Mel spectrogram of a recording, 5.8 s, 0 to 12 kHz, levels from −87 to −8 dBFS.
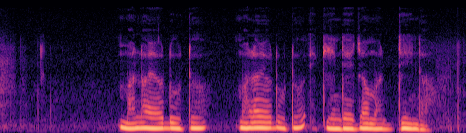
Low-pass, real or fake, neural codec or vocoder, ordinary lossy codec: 9.9 kHz; real; none; none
